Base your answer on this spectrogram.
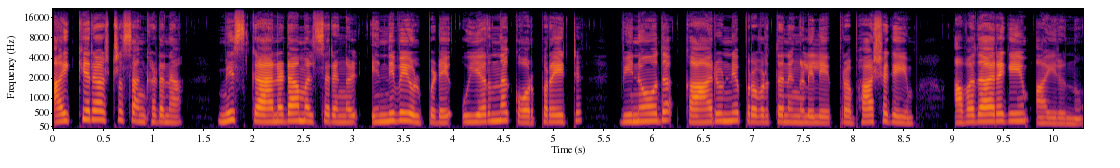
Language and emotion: Malayalam, neutral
